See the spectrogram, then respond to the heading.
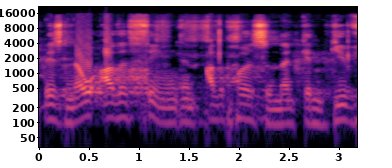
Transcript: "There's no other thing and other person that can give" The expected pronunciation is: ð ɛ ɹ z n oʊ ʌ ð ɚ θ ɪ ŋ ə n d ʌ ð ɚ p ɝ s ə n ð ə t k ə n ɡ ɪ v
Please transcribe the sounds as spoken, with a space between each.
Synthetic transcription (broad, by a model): ð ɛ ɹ z n oʊ ʌ ð ɚ θ ɪ ŋ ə n ʌ ð ɚ p ɝ s ə n ð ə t k ə n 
